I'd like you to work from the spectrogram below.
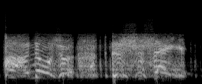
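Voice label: damaged pilot, mood low, French; War Thunder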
